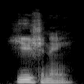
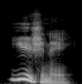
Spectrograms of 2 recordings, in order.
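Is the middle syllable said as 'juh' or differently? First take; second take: juh; juh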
